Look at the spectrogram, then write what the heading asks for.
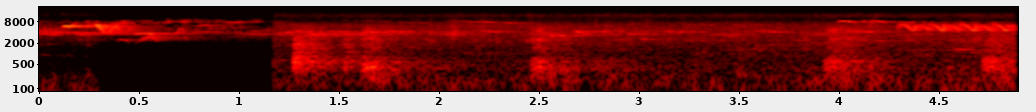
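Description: Quiet outdoor ambience with a small bird chirping in quick high runs, at the start and again near the end. The background drops out for about a second near the start.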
